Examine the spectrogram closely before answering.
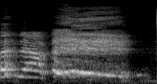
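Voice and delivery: high, drawn-out giggling echo; teasing laughing echo. Real, not acted. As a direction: stretch it out mid-laugh. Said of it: "laughing repeat".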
